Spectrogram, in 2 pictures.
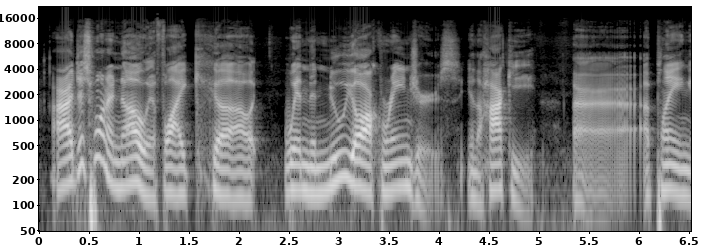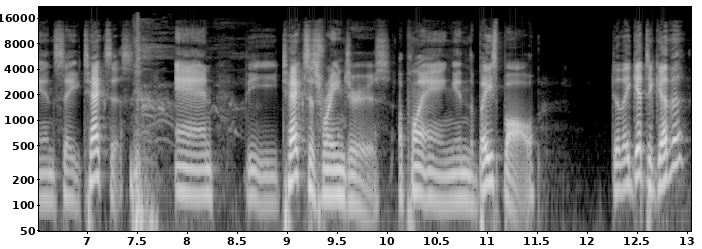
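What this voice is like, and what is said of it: Put-on American Midwest accent. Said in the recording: “Fair accent. ... The Midwest. He's from the Midwest.”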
